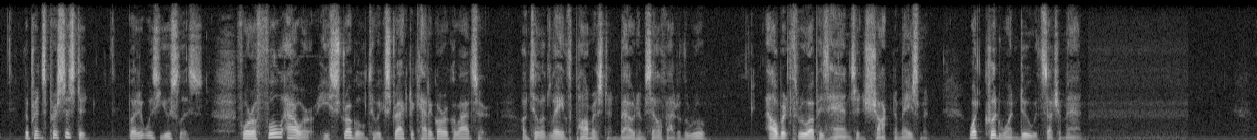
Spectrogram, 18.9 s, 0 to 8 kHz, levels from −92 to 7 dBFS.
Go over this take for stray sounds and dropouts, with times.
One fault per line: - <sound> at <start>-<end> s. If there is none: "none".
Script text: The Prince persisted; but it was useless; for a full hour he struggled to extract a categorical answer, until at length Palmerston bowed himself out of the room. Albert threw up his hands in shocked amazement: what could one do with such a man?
none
